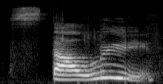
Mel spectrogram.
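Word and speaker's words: столы: unstressed and we get stali stali o becomes unstressed and it's pronounced like a stali a table stol stali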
